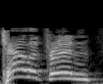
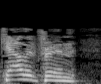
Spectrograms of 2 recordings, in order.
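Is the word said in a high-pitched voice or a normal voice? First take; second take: high-pitched; normal. First: It is said in a loud, high-pitched announcer voice. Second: It is said in a plain, normal speaking voice.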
